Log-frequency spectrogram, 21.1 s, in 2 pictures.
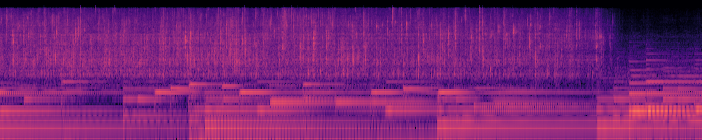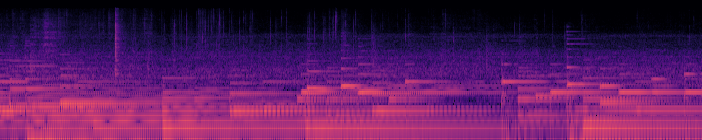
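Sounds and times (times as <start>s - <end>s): bread sizzling in a pan: 0.0s - 9.2s
soft background music: 0.0s - 21.0s.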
